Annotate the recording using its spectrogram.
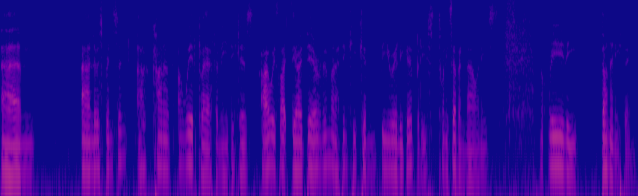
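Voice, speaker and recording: Delivered at a moderate pace in an English accent, the speech keeps a fairly even intonation. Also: man, medium pitch for a man. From England. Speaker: gaming YouTuber. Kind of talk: gameplay commentary. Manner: hesitant, many fillers.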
